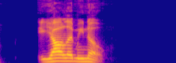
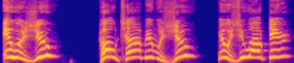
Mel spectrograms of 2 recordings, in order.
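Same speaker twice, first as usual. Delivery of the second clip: very high, loud shocked questions; 14 semitones higher, 4 dB louder than usual. Retold or imitated. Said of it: "Full extra".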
